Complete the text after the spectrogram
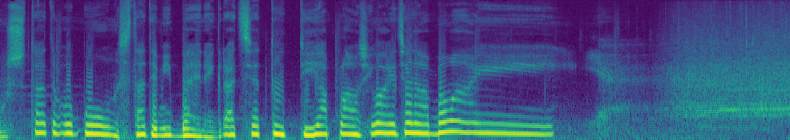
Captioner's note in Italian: Applauso; Ovazione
